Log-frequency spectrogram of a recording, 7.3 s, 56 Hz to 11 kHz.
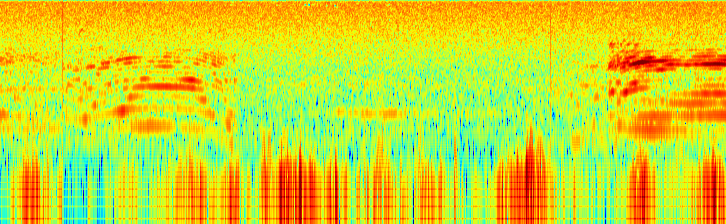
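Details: Roars of a red deer in the 2016 rutting season, a ruling stag versus one rival male: two long harmonic moans, one sagging downward, a second beginning near the end, over steady low-pitched rumbling noise.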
